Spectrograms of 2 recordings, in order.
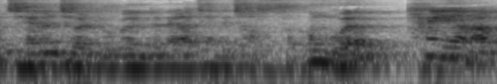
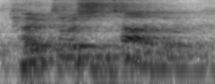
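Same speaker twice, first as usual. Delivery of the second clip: ordinary talk, nothing marked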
